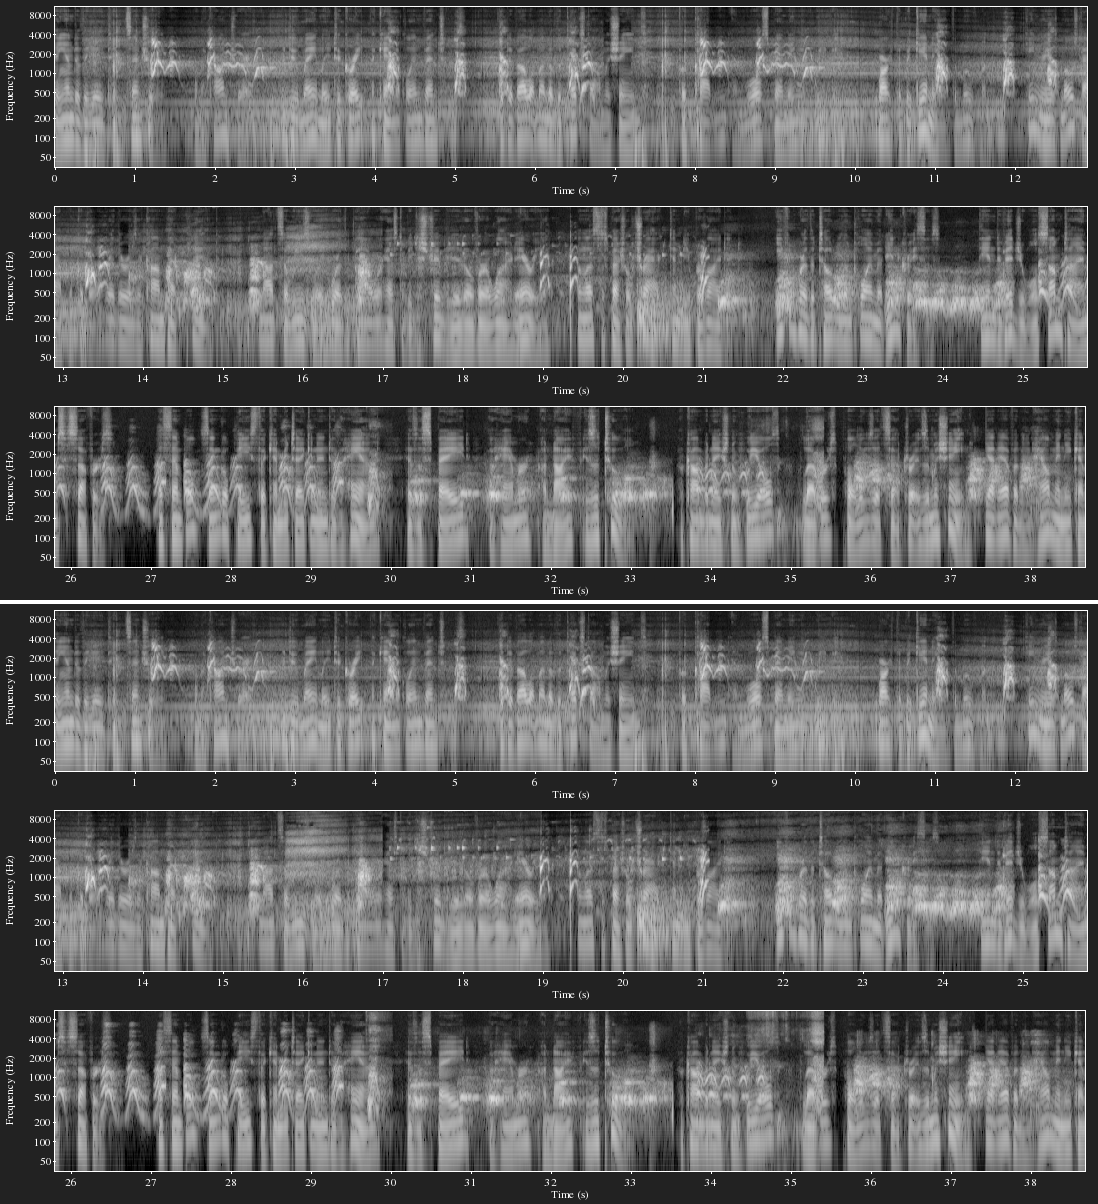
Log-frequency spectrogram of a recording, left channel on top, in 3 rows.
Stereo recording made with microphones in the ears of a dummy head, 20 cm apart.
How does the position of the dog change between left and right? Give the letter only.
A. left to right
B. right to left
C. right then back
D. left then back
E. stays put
A.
